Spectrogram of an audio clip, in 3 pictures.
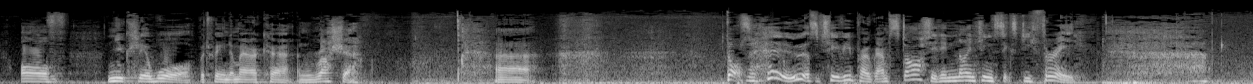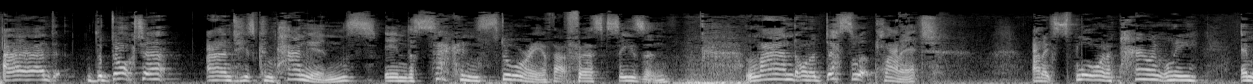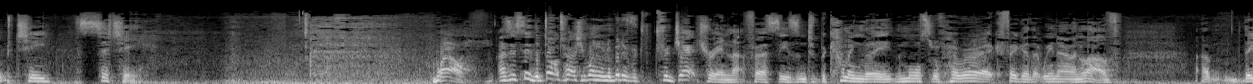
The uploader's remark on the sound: Talk at Southampton University, 08/02/11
